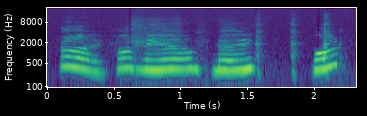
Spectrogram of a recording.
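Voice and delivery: very high, hammed-up British woman's voice; badly faked British falsetto; bad female British accent. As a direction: pitch it way up for a mock British lady. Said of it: "trying to do a female voice and a British accent".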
